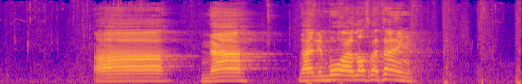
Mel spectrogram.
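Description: A young man shouts and laughs loudly.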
